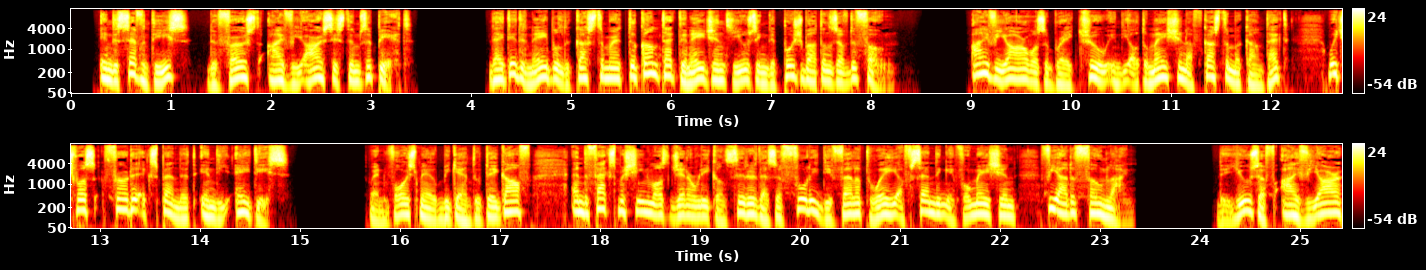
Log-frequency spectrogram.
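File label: Flemish English; Male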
